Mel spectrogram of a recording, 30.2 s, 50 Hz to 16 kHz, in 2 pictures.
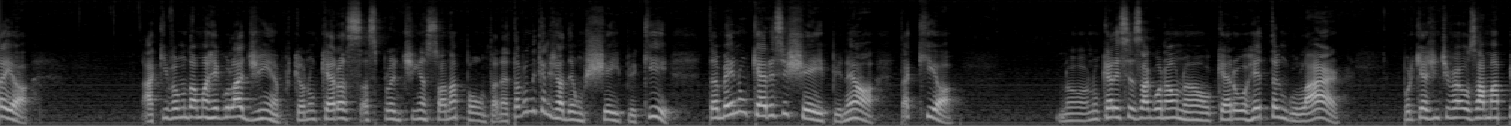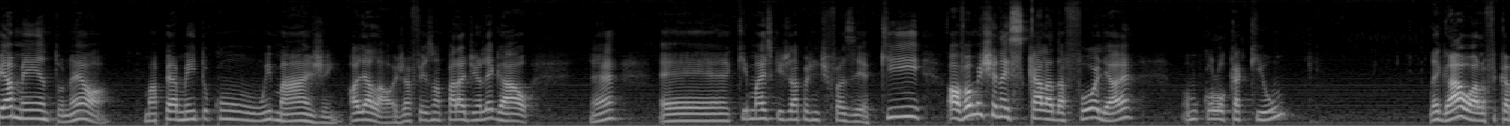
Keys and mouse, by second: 0.3-9.9 middle drag, 11.5-14.5 drag, 14.6-21.3 middle drag, 25.3-28.5 drag, 29.8-30.2 middle drag.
